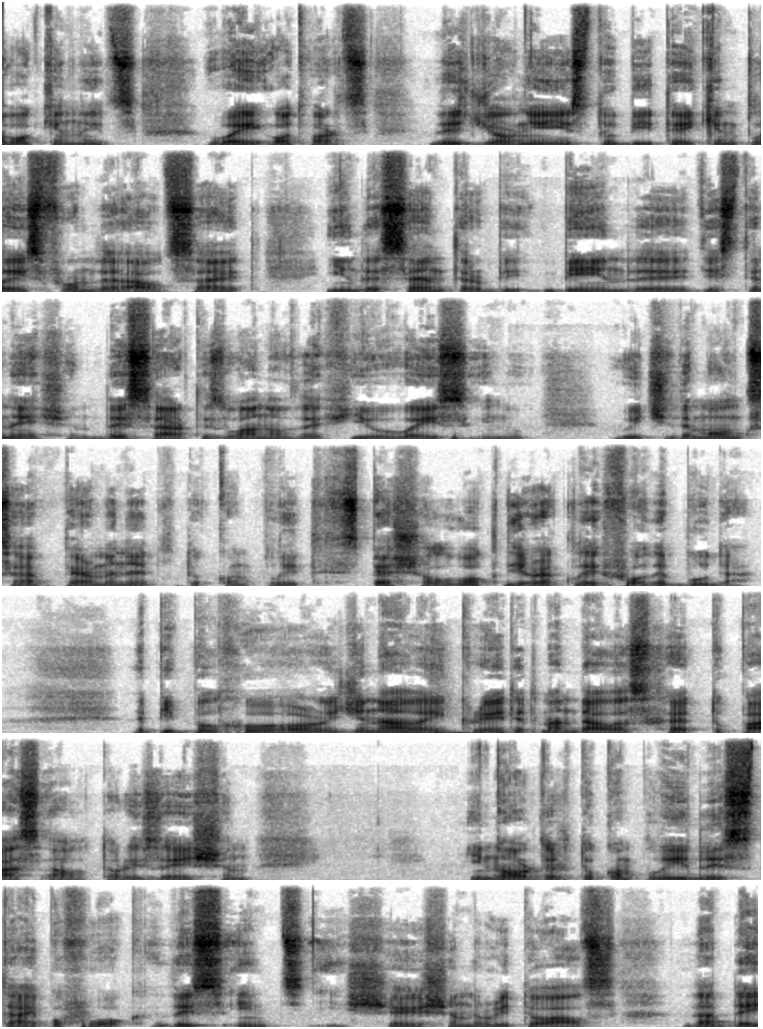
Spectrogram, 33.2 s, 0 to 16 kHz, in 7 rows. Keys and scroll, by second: 2.8 a, 4.2 space, 6.2 space, 7.5 space, 9.9 space, 11.2 space, 11.7 b, 17.7 a, 18.2 Delete, 18.6 b, 22.3 space, 22.6 a, 28.1 space, 29.0 space, 31.2 space, 32.2 b.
